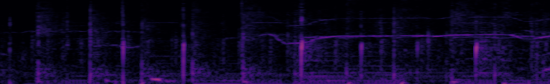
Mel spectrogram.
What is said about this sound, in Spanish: Hay un aplauso.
